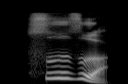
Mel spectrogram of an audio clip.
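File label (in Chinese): "私自", Chinese; HSK6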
